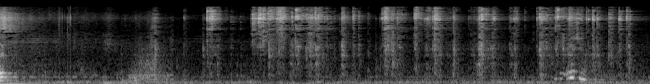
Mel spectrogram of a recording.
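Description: A small metal spoon scraping and tapping against a fine wire-mesh strainer, rubbing lumpy cocoa powder through it into a saucepan. From about two seconds in it makes a quick, irregular run of scratchy clicks.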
